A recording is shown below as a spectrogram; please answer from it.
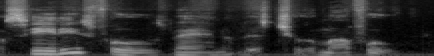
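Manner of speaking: deep-set, low, dropped voice. Doing a monologue imitating Calvin: Calvin impression. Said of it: "let me do my Calvin's monologue".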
